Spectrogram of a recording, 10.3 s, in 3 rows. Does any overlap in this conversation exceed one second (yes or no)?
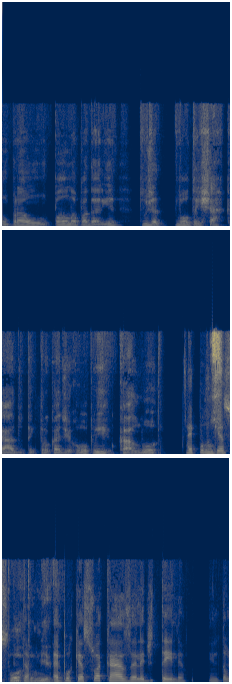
yes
